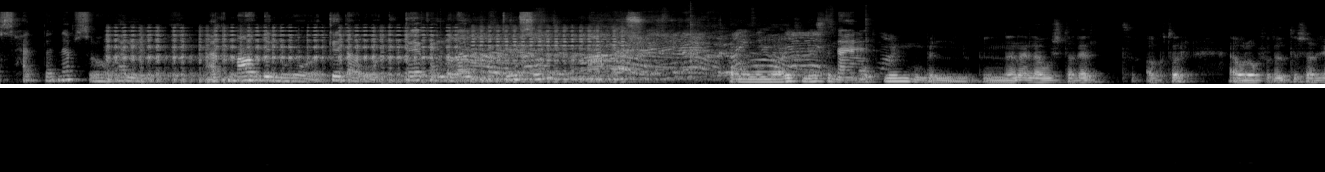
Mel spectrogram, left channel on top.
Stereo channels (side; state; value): right; silent; 60 dB below the other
